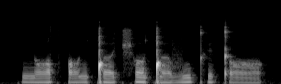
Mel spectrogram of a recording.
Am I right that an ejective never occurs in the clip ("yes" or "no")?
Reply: no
